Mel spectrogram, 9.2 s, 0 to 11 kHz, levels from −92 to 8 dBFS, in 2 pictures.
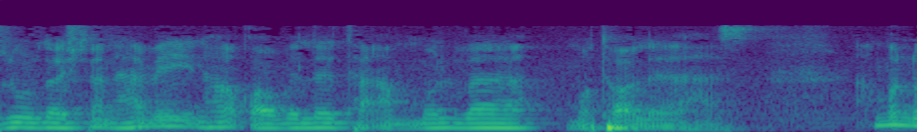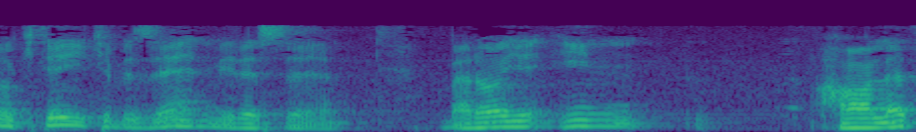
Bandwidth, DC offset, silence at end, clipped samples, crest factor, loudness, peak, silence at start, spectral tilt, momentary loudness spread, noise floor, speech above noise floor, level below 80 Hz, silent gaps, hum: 5.8 kHz; under 0.1%; 0 s; under 0.1%; 22 dB; -29 LUFS; -6 dBFS; 0 s; -11 dB/octave; 16 LU; -53 dBFS; 26 dB; -52 dBFS; none; none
